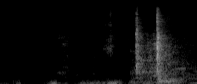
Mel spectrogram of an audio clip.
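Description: A door is opened indoors with a few soft handling sounds, then a brief rattle of the latch and two sharper clacks as it swings free.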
